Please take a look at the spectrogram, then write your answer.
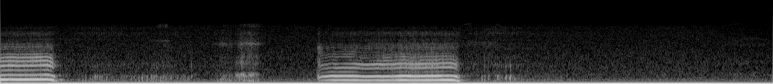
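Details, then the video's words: Snoring English bulldog, recorded with an Android phone: a droning snore fades out at the start, a brief wheezy breath follows, then one long steady buzzing snore, before quieter low breathing. "Snoring English Bulldog"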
